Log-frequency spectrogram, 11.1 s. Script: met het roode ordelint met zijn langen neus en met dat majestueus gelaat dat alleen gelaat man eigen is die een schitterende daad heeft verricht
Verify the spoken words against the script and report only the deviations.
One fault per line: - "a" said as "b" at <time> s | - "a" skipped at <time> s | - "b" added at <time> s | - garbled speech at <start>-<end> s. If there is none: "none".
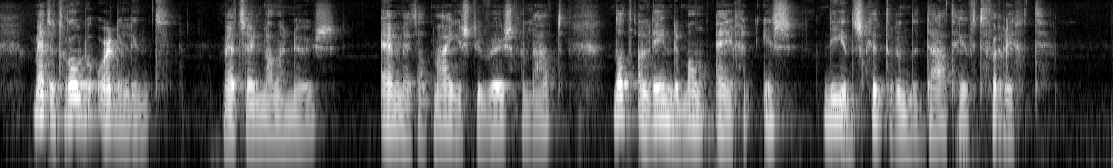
- "gelaat" said as "den" at 6.7 s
